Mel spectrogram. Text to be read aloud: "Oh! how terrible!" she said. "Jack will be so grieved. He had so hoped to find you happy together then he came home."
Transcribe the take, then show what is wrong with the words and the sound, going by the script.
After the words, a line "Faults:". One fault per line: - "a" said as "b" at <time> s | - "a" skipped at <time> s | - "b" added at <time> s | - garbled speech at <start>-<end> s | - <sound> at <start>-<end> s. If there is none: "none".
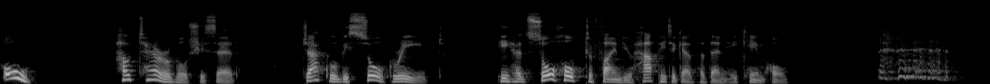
"Oh! how terrible!" she said. "Jack will be so grieved. He had so hoped to find you happy together then he came home."
Faults:
- laugh at 8.8-9.7 s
